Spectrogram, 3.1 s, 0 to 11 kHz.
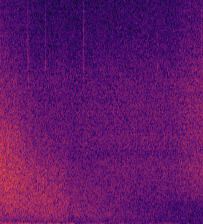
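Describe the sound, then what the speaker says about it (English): A naval salvo from 14-inch battleship guns in the game Ultimate Admiral: Dreadnoughts booms with a deep, loud rumble at the start, then fades into a long rolling roar with no one speaking. "just in the first salvo here, we're landing some hits"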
